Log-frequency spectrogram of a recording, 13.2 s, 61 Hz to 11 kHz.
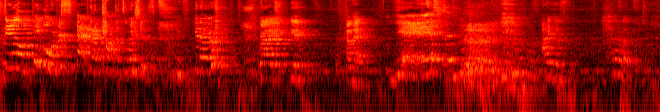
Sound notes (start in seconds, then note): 8.9 audience laughs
